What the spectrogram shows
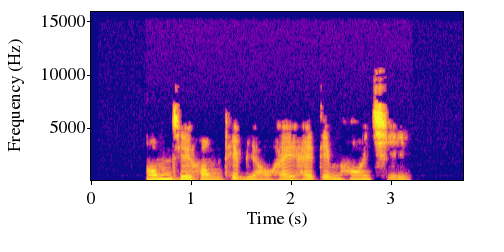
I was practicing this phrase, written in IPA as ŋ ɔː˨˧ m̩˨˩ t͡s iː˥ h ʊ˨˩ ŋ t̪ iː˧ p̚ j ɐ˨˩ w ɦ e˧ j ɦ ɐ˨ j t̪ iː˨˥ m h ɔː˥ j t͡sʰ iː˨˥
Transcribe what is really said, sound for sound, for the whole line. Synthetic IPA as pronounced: ŋ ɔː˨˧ m̩˨˩ t͡s iː˥ h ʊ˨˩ ŋ t̪ʰ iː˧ p̚ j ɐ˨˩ w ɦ e˧ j ɦ ɐ˨ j t̪ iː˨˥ m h ɔː˥ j t͡sʰ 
